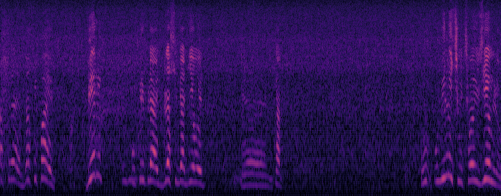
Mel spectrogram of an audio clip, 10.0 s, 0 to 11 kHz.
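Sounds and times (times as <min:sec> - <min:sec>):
water rushing: 0:00.0 - 0:10.0.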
